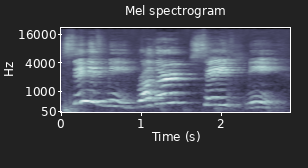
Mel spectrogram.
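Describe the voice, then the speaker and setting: Woman playing a very high, frightened society lady. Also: very animated, extremely slow, a bit bright, heavily acted. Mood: panicking. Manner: fluttery, melodramatic. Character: frightened, faint-hearted young upper-class lady. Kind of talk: staged reading of a period murder mystery. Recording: very echoey, distant mic, faint noise.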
